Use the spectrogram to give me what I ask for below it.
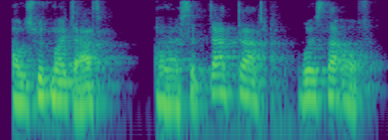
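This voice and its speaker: The voice is somewhat breathy with a dark, mellow tone and a Liverpool accent, moving at a fairly slow pace amid audible room echo. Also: man. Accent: Liverpool (Scouse). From Liverpool, England. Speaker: housing and regeneration professional. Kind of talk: panel talk with slides.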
